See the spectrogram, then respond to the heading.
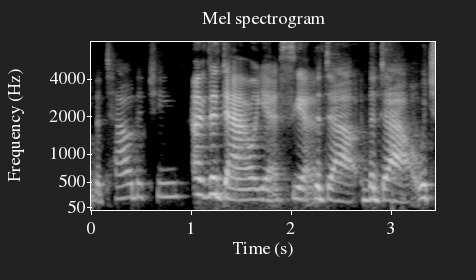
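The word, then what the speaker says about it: Tao: is all about the type you can probably pronounce it properly is it the dow di ching or the tau de chi the dao yes yes the dao which is actually interesting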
